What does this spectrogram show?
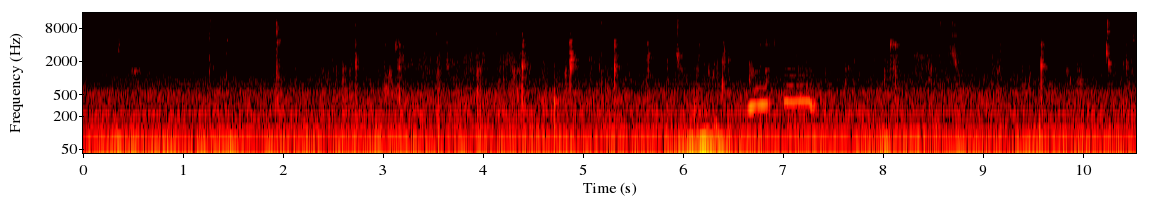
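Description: Close-miked wet chewing with small mouth clicks as soft chocolate roll cake is eaten, with a brief hum near the middle.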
